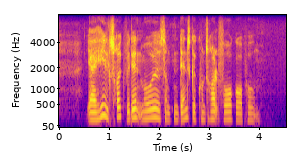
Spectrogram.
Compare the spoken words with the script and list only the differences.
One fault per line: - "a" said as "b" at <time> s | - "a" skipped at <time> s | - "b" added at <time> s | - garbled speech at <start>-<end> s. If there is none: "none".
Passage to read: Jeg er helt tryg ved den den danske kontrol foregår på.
- "måde som" added at 1.6 s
